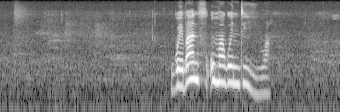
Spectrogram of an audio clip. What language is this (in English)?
Swati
